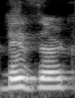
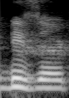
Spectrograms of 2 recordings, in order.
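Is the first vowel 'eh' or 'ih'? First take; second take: eh; ih. First: The first vowel sounds like 'eh'. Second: The first vowel sounds like 'ih'. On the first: The speaker calls it wrong. "बरेच जण डेझर्ट म्हणतात" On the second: The speaker calls it right. "त्याचा actual उच्चार डिझर्ट असा आहे"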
